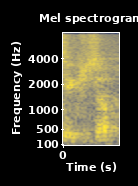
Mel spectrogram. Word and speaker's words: Yggdrasil: Yggdrasil, yeah, okay, cool. And a Drill Sergeant. It's Yggdrasil. Was that right? Yeah, it is. It's Yggdrasil.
